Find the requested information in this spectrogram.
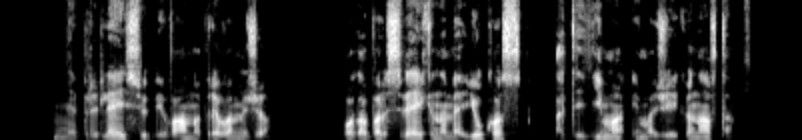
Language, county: Lithuanian, Panevėžys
